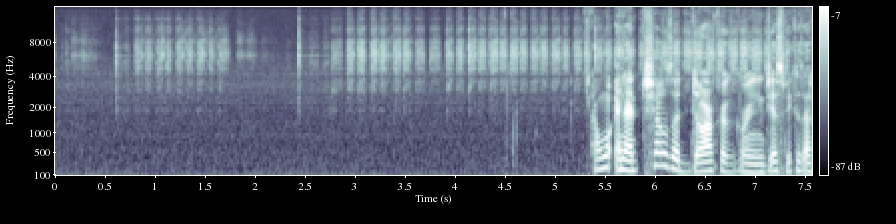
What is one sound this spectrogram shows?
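A marker tip scratches over paper in short strokes.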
